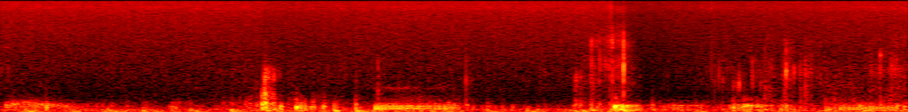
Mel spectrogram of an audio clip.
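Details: Stomach growling: low, irregular gurgling rumbles that come and go over several seconds.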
